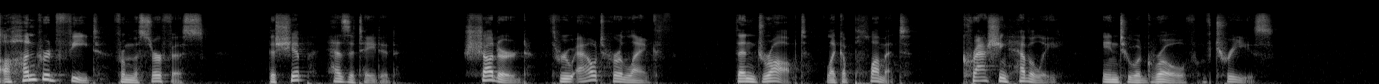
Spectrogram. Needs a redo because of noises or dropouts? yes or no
no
